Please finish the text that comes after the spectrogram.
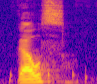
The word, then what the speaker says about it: Gauss: à l'arithmétique, Euclide, Fermat, Gauss, ou Gauss, comme on prononce à la française, hein, etc.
